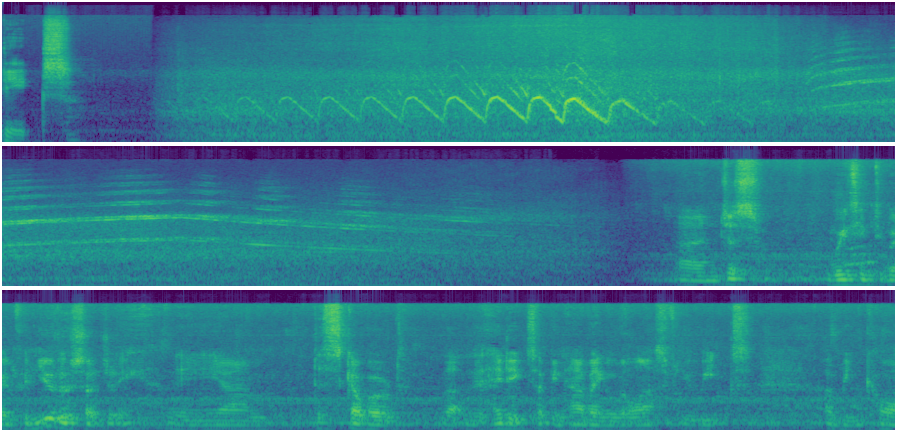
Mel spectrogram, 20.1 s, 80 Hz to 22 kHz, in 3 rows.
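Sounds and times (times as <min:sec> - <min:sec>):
low traffic rumble: 0:00.0 - 0:15.6
ambulance siren: 0:01.2 - 0:11.3.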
